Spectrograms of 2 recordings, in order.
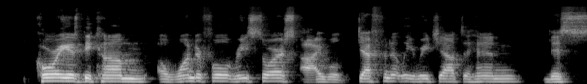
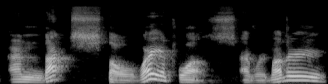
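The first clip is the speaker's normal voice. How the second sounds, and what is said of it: Imitates a newscaster's voice. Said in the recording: “I will do my Walter Cronkite impression.”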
